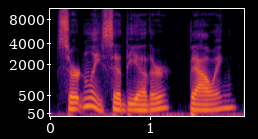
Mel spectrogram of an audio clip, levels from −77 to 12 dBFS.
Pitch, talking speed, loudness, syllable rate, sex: 150 Hz, 155 wpm, -16 LUFS, 5.4 syllables/s, male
